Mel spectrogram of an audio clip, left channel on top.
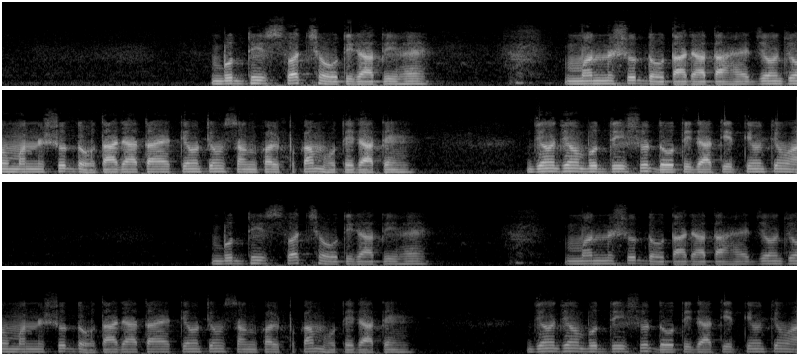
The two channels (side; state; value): right; quieter; 9.6 dB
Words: बुद्धि स्वच्छ होती जाती है, मन शुद्ध होता जाता है। ज्यों ज्यों मन शुद्ध होता जाता है त्यों त्यों संकल्प कम होते जाते हैं। ज्यों ज्यों बुद्धि शुद्ध होती जाती है त्यों त्यों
